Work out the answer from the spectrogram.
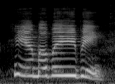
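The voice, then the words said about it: Baby voice. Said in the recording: “you do a little baby voice.”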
